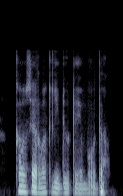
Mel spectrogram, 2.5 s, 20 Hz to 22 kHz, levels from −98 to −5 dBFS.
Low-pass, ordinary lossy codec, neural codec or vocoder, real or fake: none; none; codec, 16 kHz, 4 kbps, FreqCodec, smaller model; fake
